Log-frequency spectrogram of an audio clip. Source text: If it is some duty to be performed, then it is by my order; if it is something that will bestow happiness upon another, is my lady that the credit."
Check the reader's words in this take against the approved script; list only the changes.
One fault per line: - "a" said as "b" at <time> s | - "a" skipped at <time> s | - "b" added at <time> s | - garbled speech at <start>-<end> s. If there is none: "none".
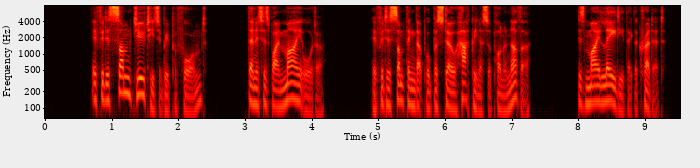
none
